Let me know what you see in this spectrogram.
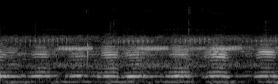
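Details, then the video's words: Indian frogs calling in the forest late at night after the first rain, a mating chorus of rapid pulsed croaks in repeated bursts, several overlapping, with a clear echo. "Sound of Indian Frogs after first rain late night जंगली मेंढकों की आवाज पहली बारिश के बाद"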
